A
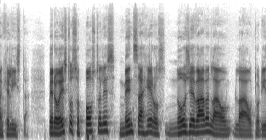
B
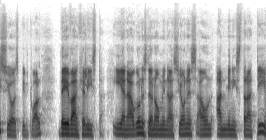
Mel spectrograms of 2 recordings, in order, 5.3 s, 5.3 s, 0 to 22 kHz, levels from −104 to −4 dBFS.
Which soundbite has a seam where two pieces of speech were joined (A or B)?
B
